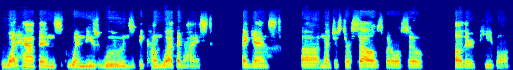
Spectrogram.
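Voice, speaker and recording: A man from Puerto Rico speaking as a thoughtful podcast guest, laying out his ideas in articulate, measured phrases. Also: on the low side, little pitch movement, a little mellow, no room sound, highs cut off. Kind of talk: reflective interview conversation.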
